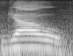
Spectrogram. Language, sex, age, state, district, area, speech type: Punjabi, male, 45-60, Punjab, Shaheed Bhagat Singh Nagar, rural, read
